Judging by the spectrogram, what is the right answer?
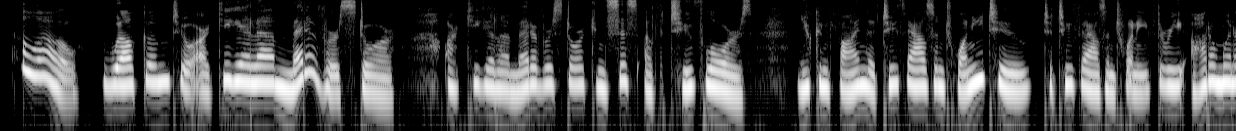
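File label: English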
